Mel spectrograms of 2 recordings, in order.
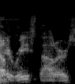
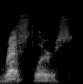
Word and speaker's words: Restylers: We say restylers. They don't. It's like, in fact, if you Google it, it takes you to SEMA's website. For years, we c we got called wrestlers.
